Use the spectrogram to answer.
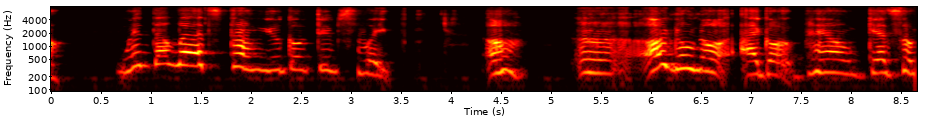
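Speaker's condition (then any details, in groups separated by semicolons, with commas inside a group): Cerebral palsy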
